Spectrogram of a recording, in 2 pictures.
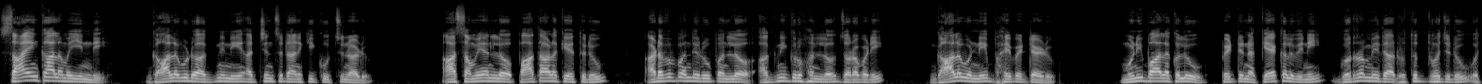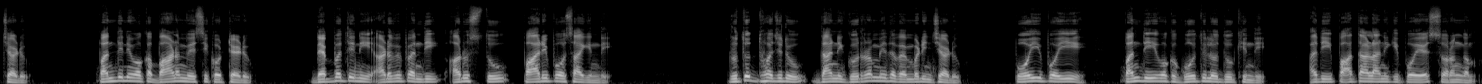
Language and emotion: Telugu, neutral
